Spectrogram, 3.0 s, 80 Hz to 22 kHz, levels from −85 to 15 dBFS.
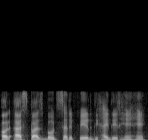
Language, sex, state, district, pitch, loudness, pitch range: Hindi, male, West Bengal, Alipurduar, 125 Hz, -21 LUFS, 115-130 Hz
